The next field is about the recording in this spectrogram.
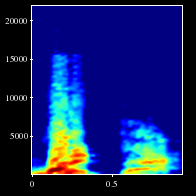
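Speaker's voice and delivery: squeaky shocked echo, pitched far up; incredulous. Retold or imitated. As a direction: repeat it in total disbelief. Disbelief at coach's order.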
